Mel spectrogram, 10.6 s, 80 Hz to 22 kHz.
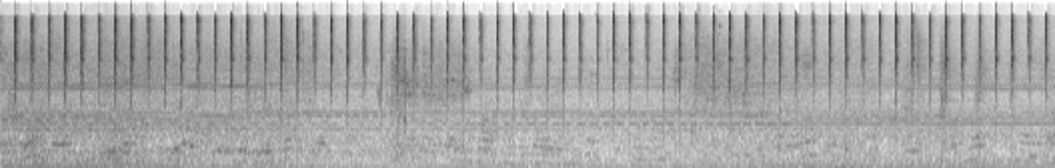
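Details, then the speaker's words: Rapid regular sharp clicks, about 180 a minute, over a low hum: focused shockwave therapy device firing pulses, in a chiropractic clinic. "okay so that was our two areas of focused Shockwave treatment um once again we were blasting the wrist"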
